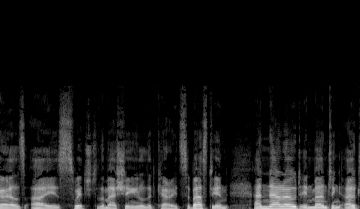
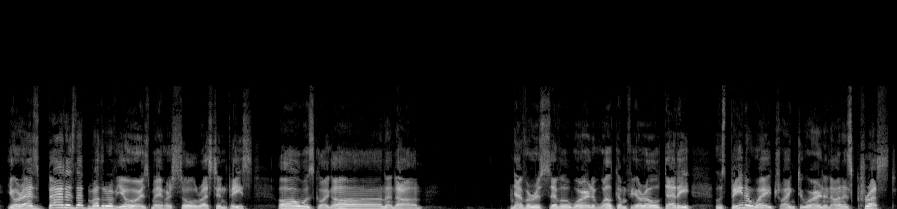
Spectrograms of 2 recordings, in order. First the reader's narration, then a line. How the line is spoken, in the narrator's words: roared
